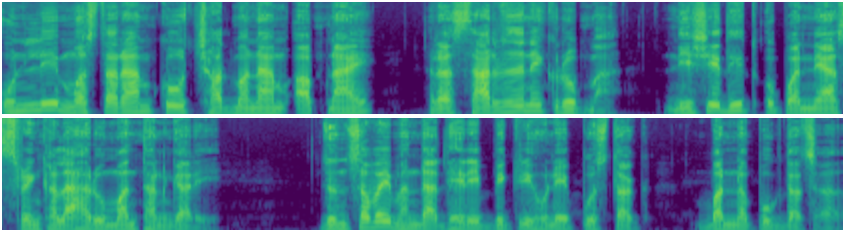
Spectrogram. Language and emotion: Nepali, neutral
